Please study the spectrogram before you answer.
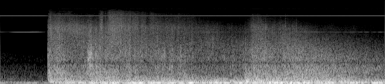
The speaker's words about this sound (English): I crawled along in front of the seats, jumped up, and ran to the exit. Just as I was going up the steps, there was an explosion.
